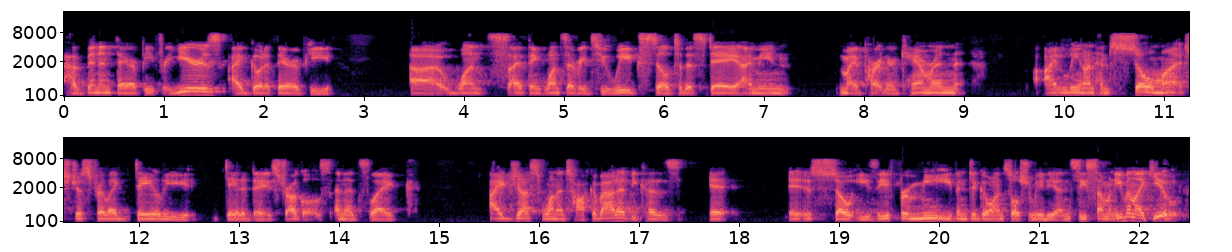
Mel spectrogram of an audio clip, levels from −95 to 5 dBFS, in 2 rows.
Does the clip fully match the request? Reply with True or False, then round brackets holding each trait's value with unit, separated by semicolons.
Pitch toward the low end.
True (105 Hz)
